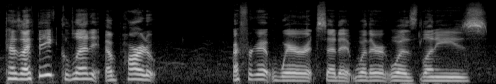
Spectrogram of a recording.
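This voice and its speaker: A woman's voice: lowish voice, normal speed, clear, resonant tone. A woman streaming a game with casual, sweary commentary, musing aloud and poking fun at herself. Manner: sweary, self-deprecating, musing. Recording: game music behind the voice. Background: game music.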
